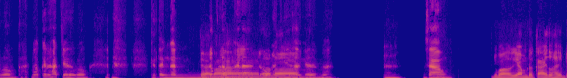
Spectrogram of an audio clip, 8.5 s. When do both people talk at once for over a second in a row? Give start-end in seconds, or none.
3.0-4.7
